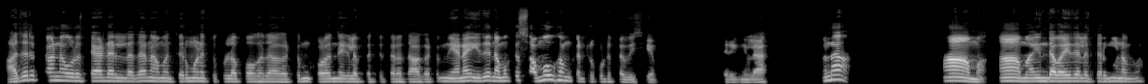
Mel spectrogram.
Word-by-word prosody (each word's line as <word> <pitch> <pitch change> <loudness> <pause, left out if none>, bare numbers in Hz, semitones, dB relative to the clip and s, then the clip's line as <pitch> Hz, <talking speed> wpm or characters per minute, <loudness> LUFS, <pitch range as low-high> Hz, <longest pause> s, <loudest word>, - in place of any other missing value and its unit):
அதற்கான 190 +1 -1
ஒரு 165 -1 -1
தேடல்ல 160 -2 0
தான் 160 0 -1
நம்ம 145 -1 -3
திருமணத்திக்குள்ள 140 -2 -4
போவதாகட்டும், 130 +1 -4
குழந்தைகள 135 0 -1
பெத்துக்கறதாகட்டும். 125 +2 -6
ஏனா, 160 +3 +4
இது 175 +4 0
நமக்கு 165 +4 -5
சமூகம் 195 +1 +1
கற்றுக் 135 -2 -8
கொடுத்த 125 -2 -10
விஷயம். 110 0 -11 0.6
சரிங்களா? 115 0 -3 0.6
ஆனா 220 +3 +5 1.2
ஆமா, 140 -8 +6 0.3
ஆமா. 155 -2 +5
இந்த 150 0 +2
வயதுல 150 0 +2
திருமணம். 140 -1 -3
145 Hz, 120 wpm, -21 LUFS, 130-160 Hz, 1.2 s, ஆமா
